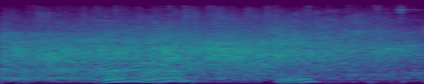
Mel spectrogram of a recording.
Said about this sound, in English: I'll tell him you applauded. He'll like that, all right?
